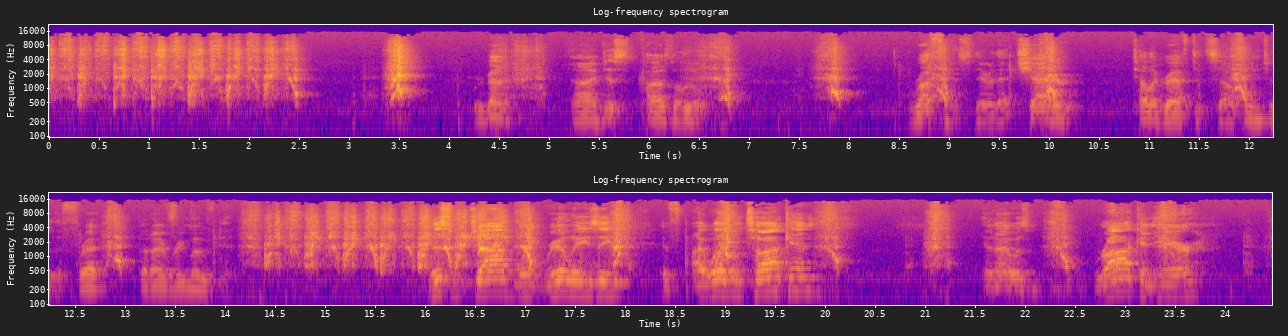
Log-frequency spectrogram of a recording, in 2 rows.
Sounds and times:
Filing (rasp): 0.0s - 2.6s, 4.6s - 5.0s, 6.3s - 6.9s, 7.6s - 8.1s, 8.8s - 9.0s, 9.9s - 10.2s, 11.8s - 12.0s, 12.7s - 13.1s, 14.1s - 17.2s, 17.8s - 18.1s, 19.9s - 21.4s, 22.1s - 22.6s, 23.2s - 24.4s
Rub: 0.0s - 2.6s, 4.6s - 5.0s, 6.3s - 6.9s, 7.7s - 8.0s, 14.2s - 17.1s, 20.0s - 21.3s, 22.2s - 22.5s.

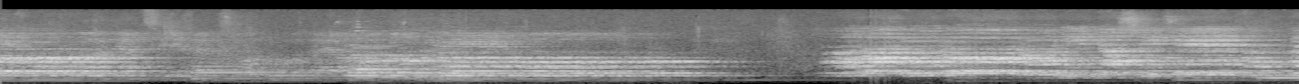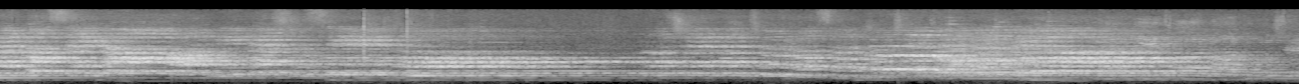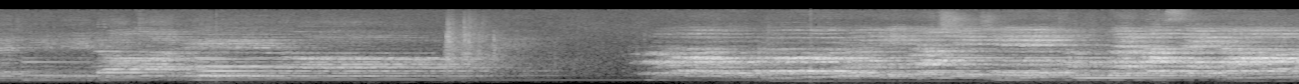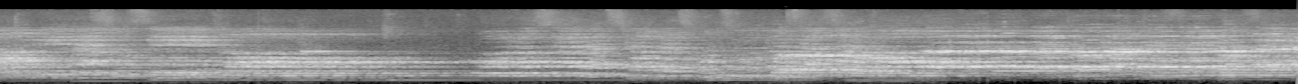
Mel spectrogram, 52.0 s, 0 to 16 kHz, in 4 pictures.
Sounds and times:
Lullaby: 0.0s - 30.4s, 31.6s - 51.9s.

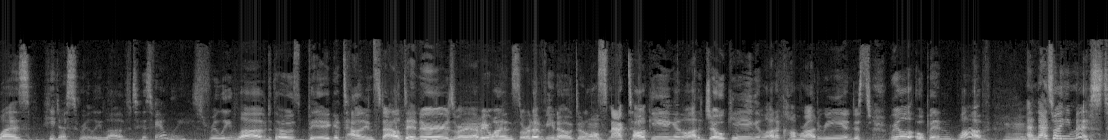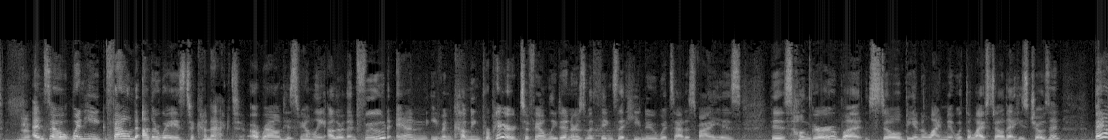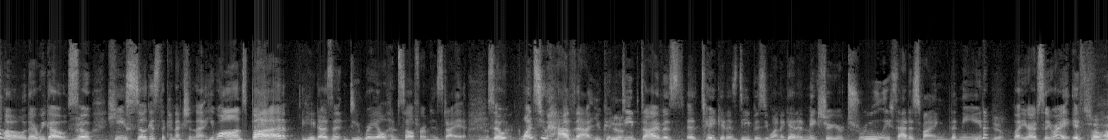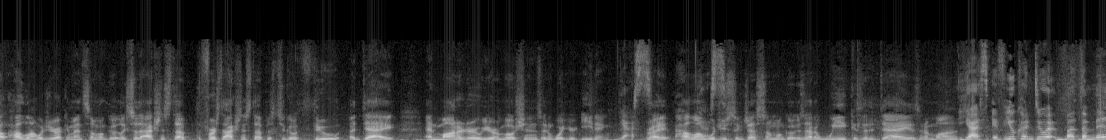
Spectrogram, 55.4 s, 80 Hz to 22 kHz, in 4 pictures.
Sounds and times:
Speech: 0.0s - 55.3s.

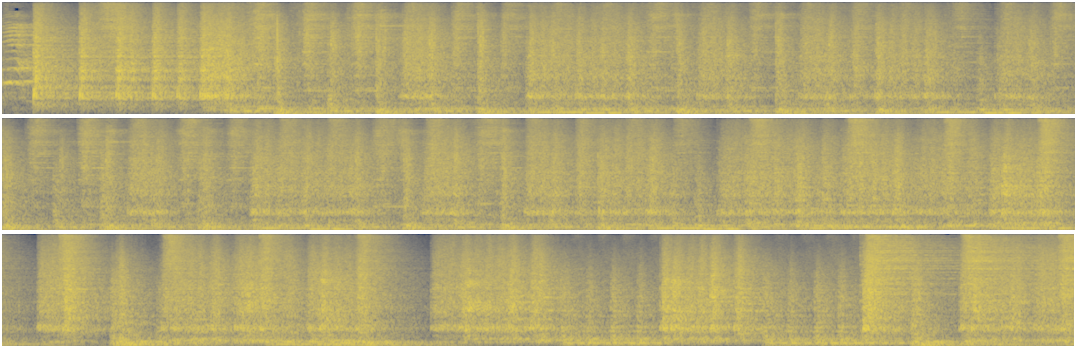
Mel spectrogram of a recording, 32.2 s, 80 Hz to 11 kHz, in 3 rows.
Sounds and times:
Music: 0.0s - 32.1s.

